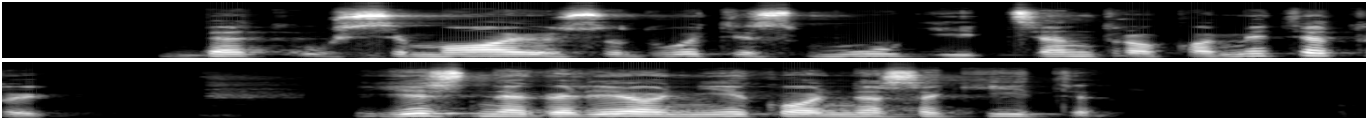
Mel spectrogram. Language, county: Lithuanian, Alytus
